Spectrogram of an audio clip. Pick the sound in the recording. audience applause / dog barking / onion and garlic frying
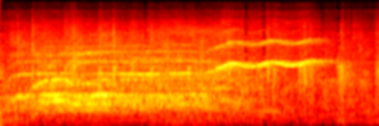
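audience applause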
